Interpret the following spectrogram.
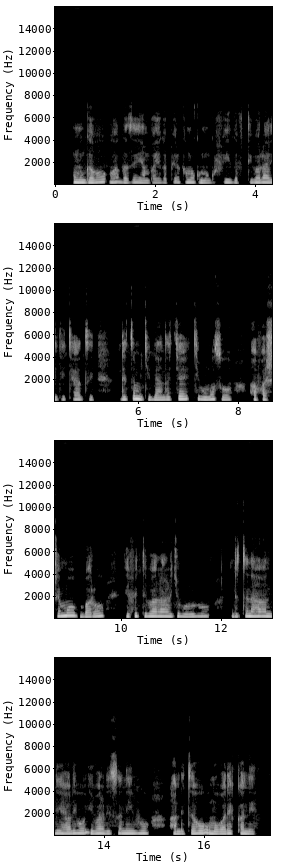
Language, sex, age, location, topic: Kinyarwanda, female, 18-24, Huye, health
